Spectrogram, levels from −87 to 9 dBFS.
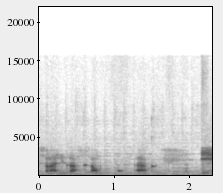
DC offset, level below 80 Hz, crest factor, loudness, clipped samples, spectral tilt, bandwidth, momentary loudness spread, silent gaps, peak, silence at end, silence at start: under 0.1%; -48 dBFS; 16 dB; -25 LUFS; under 0.1%; -4 dB/octave; 16 kHz; 13 LU; none; -10 dBFS; 0 s; 0 s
